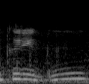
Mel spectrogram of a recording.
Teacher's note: Вы знаете, что сейчас модно вместо «о» произносить «у», поэтому наверняка слышали «коригу», они вот так говорят.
